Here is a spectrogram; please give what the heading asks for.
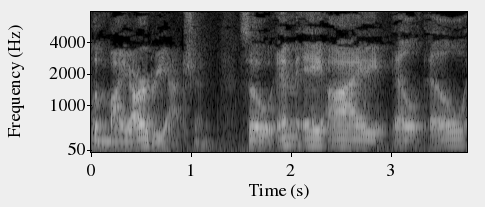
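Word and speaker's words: Maillard: that it's it doesn't it's not pronounced like it's spelled I think it's a French word so the my our reaction is a is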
